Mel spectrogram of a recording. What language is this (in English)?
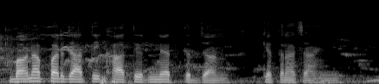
Bhojpuri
